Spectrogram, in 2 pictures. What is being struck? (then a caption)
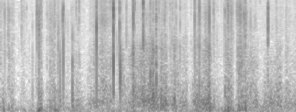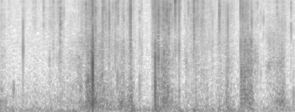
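Silicone ear model scraped with a thin metal pick. A long, thin metal earpick is inserted into the canal of a silicone ear model and scratched around inside, with a latex-gloved hand. It gives close, dense scratching and crinkling with quick, dry clicks and rustles that flare bright and fade with no ring.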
